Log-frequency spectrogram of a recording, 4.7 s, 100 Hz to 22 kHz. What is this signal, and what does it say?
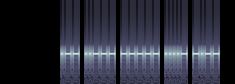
Morse code, heard as a keyed tone, about 30 wpm, 700 Hz. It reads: W204Y
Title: Code Groups - 5 Letter:Numbers - 30wpm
